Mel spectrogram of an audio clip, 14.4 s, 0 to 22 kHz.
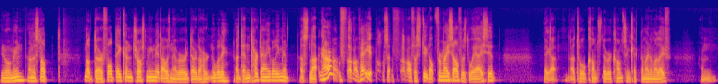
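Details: Young adult man with Tourette syndrome; tics began at 16 as a shoulder tic, spread across his body, then vocal tics followed; worsen with stress and cameras. Involuntary vocal tics, including coprolalia, interrupting speech.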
